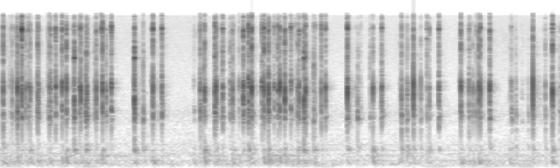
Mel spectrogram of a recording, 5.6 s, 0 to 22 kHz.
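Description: Fingertips type in quick bursts on a full-size custom Matrix ablex penpen mechanical keyboard with an aluminium case, ABS keycaps and linear Tealios V2 switches. The keystrokes are short, bright clacks that stop almost instantly, with brief pauses between runs.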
